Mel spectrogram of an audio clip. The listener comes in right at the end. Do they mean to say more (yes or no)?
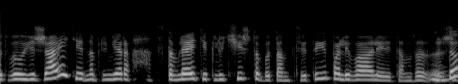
yes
